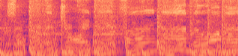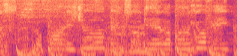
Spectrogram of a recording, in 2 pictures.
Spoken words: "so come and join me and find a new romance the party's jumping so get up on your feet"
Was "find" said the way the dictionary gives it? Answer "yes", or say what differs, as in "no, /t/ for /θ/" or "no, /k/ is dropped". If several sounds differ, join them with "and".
no, /d/ is dropped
